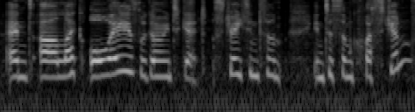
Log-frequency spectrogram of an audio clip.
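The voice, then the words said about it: Put-on British accent. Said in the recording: “Stop your British accent!”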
